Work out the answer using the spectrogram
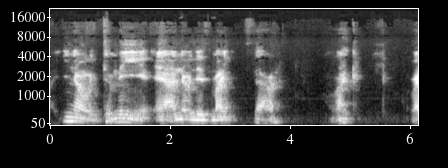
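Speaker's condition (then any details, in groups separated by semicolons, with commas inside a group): Cerebral palsy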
